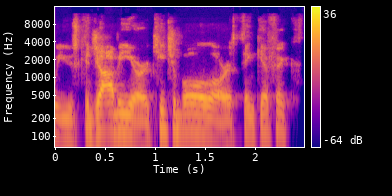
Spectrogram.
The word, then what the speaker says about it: Thinkific: I'm going to go use Kajabi or Teachable or Thinkific. Thinkific is how you say it.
